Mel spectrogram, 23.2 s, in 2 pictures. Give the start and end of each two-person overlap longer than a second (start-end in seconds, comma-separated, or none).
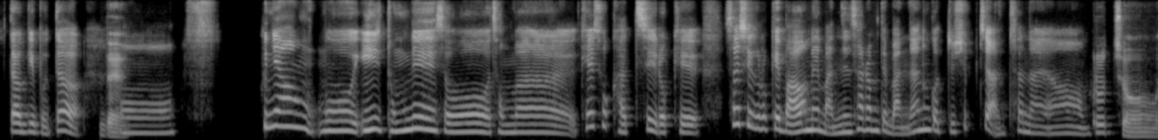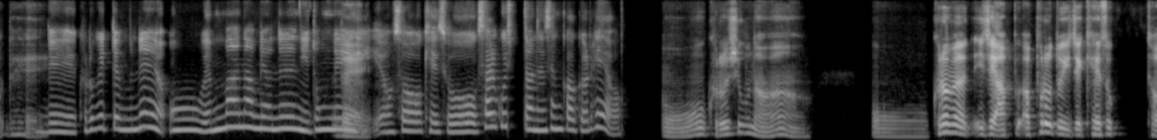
none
